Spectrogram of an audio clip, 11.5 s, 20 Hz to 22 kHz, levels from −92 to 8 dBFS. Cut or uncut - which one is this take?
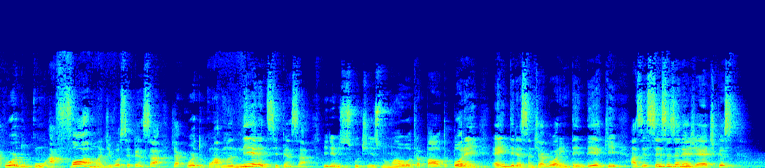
uncut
